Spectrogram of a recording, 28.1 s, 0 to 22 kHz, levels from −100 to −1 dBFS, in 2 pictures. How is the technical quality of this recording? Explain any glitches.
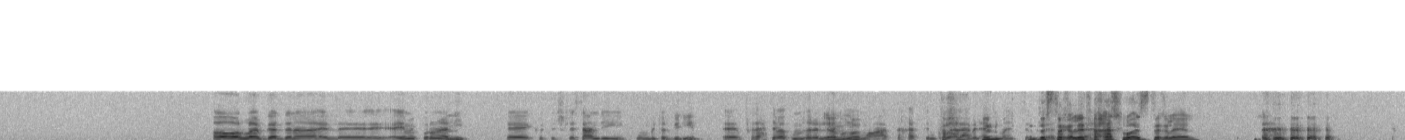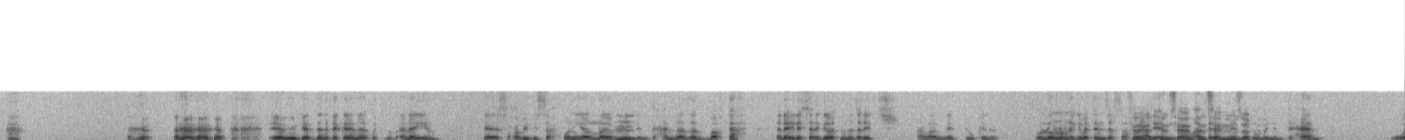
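No glitches here: it's speech carried over a call link with its microphone processing and codec, and the top end stops at 8 kHz, just what you'd expect from a wideband call.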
